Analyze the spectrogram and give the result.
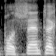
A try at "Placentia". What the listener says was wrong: You said placenta. Placentia.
